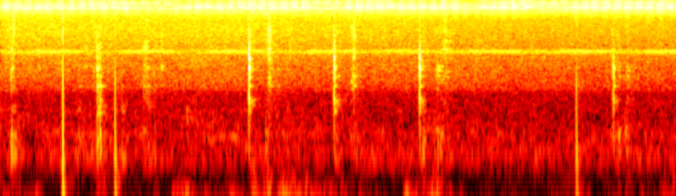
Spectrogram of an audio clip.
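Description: A knife cutting a ham sausage: sharp knocks at irregular intervals, about ten in all, some with a dull thud behind them.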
